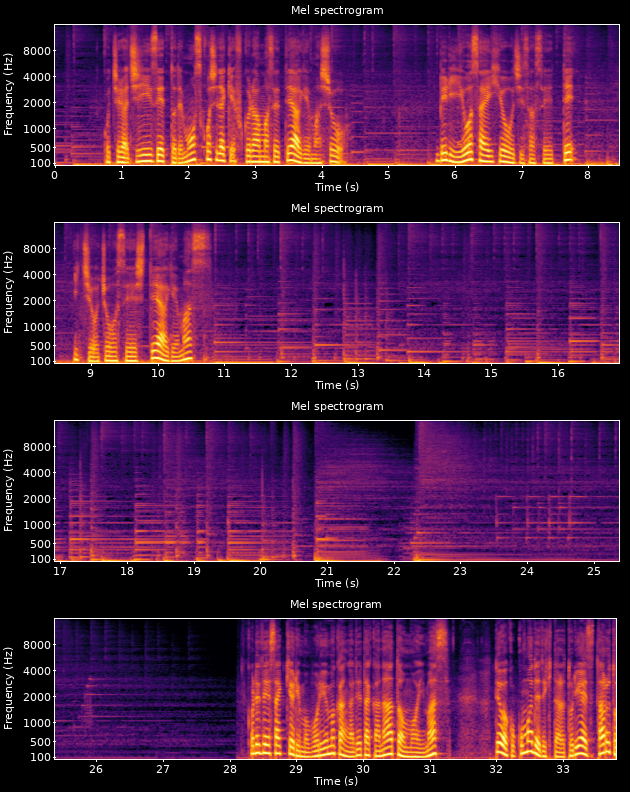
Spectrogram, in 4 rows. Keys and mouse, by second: 0.1 h, 0.2 click, 0.3 Tab, 0.8 g, 1.0 z, 3.7 click, 4.0 middle click, 4.5 Tab, 6.6 click, 7.4-7.7 middle drag, 8.2 click, 8.6 shift+drag, 9.7 shift+click, 10.2-10.6 middle drag, 11.3-11.7 shift+drag, 11.8 ctrl+click, 11.9-19.4 typing, 12.0 right click, 12.3 middle click, 12.4 shift+click, 12.6 ctrl+click, 12.7 middle click, 13.0 middle click, 13.5 middle drag, 14.0 middle click, 14.4 middle click, 14.7 click, 14.7 middle click, 14.8 click, 14.8 middle click, 15.2 middle click, 15.2 shift+click, 15.5 middle click, 16.0 middle click, 16.0 click, 16.7 click, 17.0 right click, 17.3 click, 17.3 middle click, 17.6 right click, 18.1 click, 18.2 middle click, 18.5 click, 18.7 right click, 18.8 shift+click, 19.4 middle click, 19.6 middle drag, 19.8 click, 20.4 shift+drag, 20.6-28.0 typing, 20.9 middle click, 21.2 right click, 21.2 click, 21.5 click, 21.5 middle click, 21.9 middle click, 22.7 middle click, 23.0 middle click, 23.4 middle click, 24.0 middle click, 24.4 middle click, 24.6 click, 24.9 click, 24.9 middle click, 25.1 click, 25.5 middle click, 25.8 click, 26.2 click, 26.2 middle click, 26.4 right click, 26.4 ctrl+z, 26.6 click, 26.8 middle click, 27.0 middle click, 27.9 middle click, 28.2 middle drag, 28.9-29.3 middle drag, 29.5 middle click, 31.8-32.6 middle drag.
